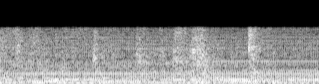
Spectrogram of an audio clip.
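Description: Steady low electrical hum with a few faint, unevenly spaced clicks and taps.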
